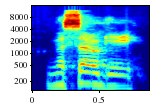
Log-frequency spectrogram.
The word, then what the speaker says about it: Misogi: Misogi. – You're close. Misogi. – Oh, I was close. Misogi. – Yeah, you were very close. Misogi. Closer than most people.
